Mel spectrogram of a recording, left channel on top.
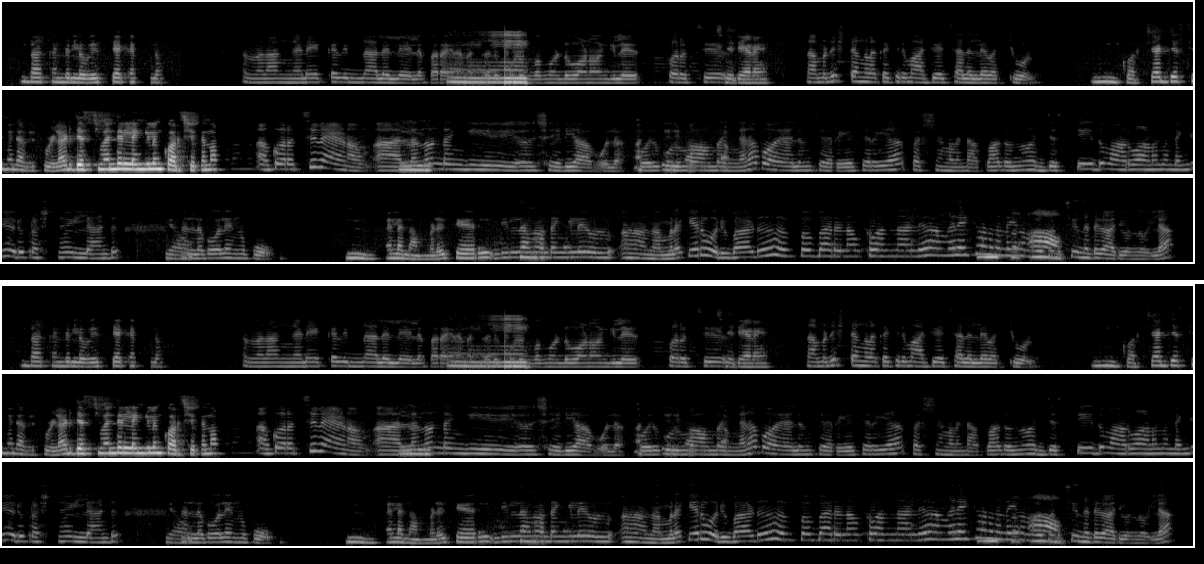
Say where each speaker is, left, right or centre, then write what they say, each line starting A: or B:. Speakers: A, on the left; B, on the left.
A: ഇതാക്കണ്ടല്ലോ വേസ്റ്റ് ആക്കണ്ടല്ലോ
B: നമ്മൾ അങ്ങനെയൊക്കെ നി ന്നാലല്ലല്ലേ പറയാ
A: ഉം
B: നടക്ക ഒരു കുടുംബം കൊണ്ട് പോണമെങ്കില് കൊറച്ച്
A: ശരിയാണ്-
B: നമ്മുടെ ഇഷ്ടങ്ങളൊക്കെ ഇച്ചിരി മാറ്റിവച്ചാലല്ലേ പറ്റൊള്ളൂ.
A: ഉം കുറച്ച് അഡ്ജസ്റ്റ്മെന്റ്ല്ല ഫുൾ അഡ്ജസ്റ്റ്മെന്റ്ല്ലെലും കുറച്ച്-
B: ആഹ് കൊറച്ച് വേണം അല്ലെന്നുണ്ടെങ്കി
A: ഉം
B: ശരിയാവൂല ഇപ്പൊ
A: അത്
B: ഒരു
A: ശരിയാവില്ല
B: കുടുംബംവുമ്പോ എങ്ങനെ പോയാലും ചെറിയ ചെറിയ പ്രശ്നങ്ങളുണ്ട് അപ്പോൾ അതൊന്ന് അഡ്ജസ്റ്റ് ചെയ്ത് മാറുവാണെന്നുണ്ടങ്കിൽ ഒരു പ്രശ്നം ഇല്ലാണ്ട്
A: ശരിയാവും
B: നല്ല പോലെ അങ്ങ് പോവും.
A: ഉം അല്ല നമ്മള് കേറി
B: ണ്ടെങ്കിലേ
A: നമ്മൾക്കായിട്ട്
B: ഉള്ള ആഹ് നമ്മൾ കേറി ഒരുപാട് ഇപ്പൊ ഭരണമ ഒക്കെ വന്നാല് അങ്ങനെയൊക്കെ
A: നമുക്ക്
B: ആണെന്നുണ്ടെങ്കിൽ നമ്മള്
A: ആഹ്
B: പിടിച്ചു നിന്നി്ട്ട് കാര്യന്നുല്ല-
